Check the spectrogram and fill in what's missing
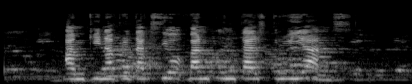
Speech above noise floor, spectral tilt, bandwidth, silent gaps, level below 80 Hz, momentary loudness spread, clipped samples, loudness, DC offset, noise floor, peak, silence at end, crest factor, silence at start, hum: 22 dB; -1.5 dB/octave; 11.5 kHz; none; -72 dBFS; 18 LU; under 0.1%; -22 LUFS; under 0.1%; -45 dBFS; -4 dBFS; 0.1 s; 20 dB; 0.05 s; none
